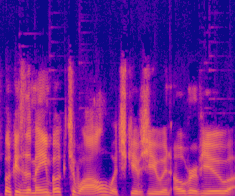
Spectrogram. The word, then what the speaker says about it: Tehuatl: It's spelled T-E-H-U-A-T-L, which would probably make you think it's Tehuatl, but it's not. It's Tehuatl.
